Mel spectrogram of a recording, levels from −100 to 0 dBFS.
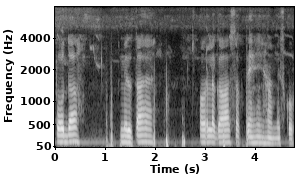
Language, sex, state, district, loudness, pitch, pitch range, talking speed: Hindi, male, Punjab, Fazilka, -18 LUFS, 130 Hz, 125-135 Hz, 115 wpm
